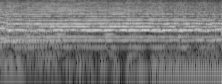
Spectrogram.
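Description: Mexican brass banda playing an instrumental passage: trumpets and trombones hold a steady chord over sousaphone bass.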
